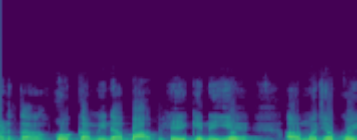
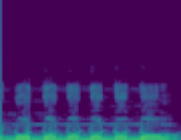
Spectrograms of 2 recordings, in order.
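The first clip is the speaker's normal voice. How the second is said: put-on higher, girlish string of no's; whiny girlish refusal; 5 semitones higher, much slower than usual. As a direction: protest like a pouting girl. Girl refuses to change clothes. (ऊँची, रूठी हुई लड़की की तरह मना करना)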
